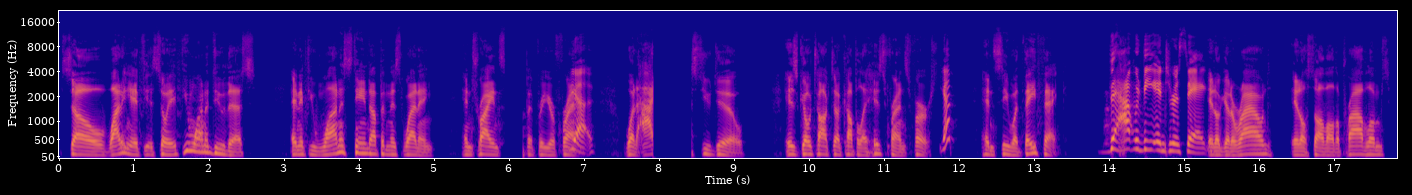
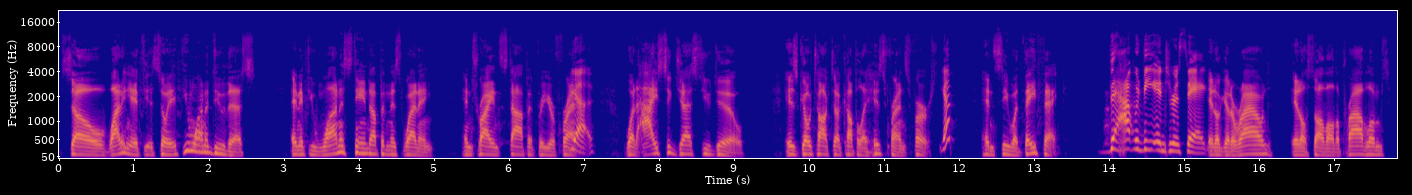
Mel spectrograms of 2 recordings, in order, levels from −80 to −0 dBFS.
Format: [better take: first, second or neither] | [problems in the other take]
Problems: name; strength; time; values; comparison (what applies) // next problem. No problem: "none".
second | audio cutting out; at 6 s and at 8 s for 0.5 s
